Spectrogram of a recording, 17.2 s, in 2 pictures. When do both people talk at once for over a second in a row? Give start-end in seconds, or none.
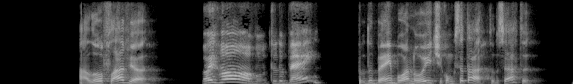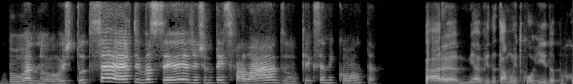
none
